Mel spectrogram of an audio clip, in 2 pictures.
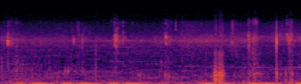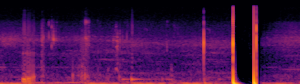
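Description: Close-up chewing and small wet mouth clicks, with fingers working rice on a steel plate. Just after five seconds in come two sharp, loud knocks about a quarter second apart.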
